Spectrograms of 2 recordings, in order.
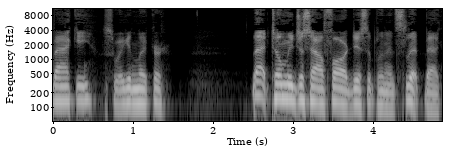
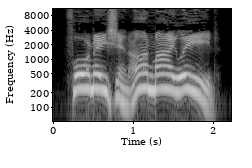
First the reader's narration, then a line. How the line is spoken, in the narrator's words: he yelled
